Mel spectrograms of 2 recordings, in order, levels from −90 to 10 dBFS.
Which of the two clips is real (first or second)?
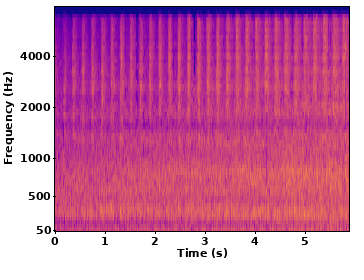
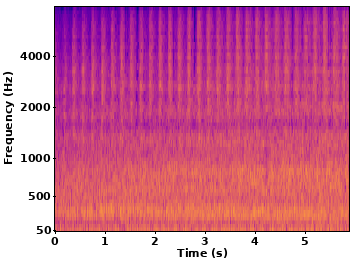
first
